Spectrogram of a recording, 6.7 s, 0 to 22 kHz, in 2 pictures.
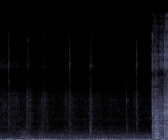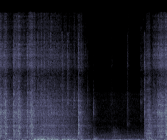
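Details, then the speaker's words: Yamaha Vino 125 scooter on its rear stand: it started right away, then sputters in uneven bursts and fades without holding an idle. Owner suspects fuel starvation from a dirty carburetor that is still clogged after cleaning. "It actually started right away at first, but I just don't think it's getting gas like it's supposed to. The carburetor was really dirty."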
